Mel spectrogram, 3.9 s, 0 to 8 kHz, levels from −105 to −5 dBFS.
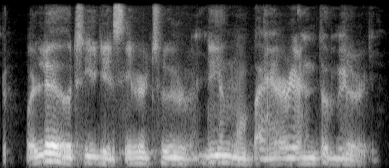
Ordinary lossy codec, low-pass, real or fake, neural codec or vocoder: none; 7.2 kHz; fake; codec, 24 kHz, 1.5 kbps, HILCodec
